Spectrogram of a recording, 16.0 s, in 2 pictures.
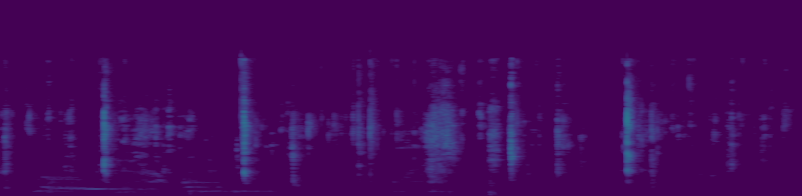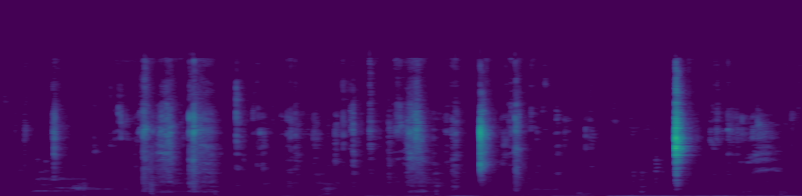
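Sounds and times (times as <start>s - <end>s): chewing and mouth clicks: 0.0s - 16.0s
faint low hum: 10.7s - 16.0s.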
